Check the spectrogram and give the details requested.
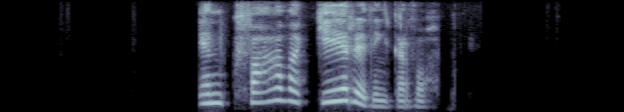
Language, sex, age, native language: Icelandic, female, 30-39, Icelandic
